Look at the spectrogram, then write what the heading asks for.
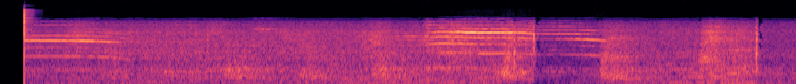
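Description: A kitten mews several times in quick succession, with thin, high, tonal cries. The first meow is drawn out, and the later ones are sharper and shriller, separated by short pauses.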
